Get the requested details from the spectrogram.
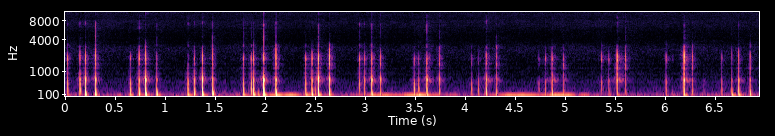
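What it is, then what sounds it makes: Rubber phone case. Fingertips and nails tap quickly on an empty, hollow-backed teal rubber iPhone case. The result is rapid clusters of short, dry, muffled taps with a dull, low thud, separated by brief pauses over a faint low rumble.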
